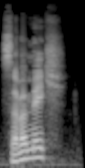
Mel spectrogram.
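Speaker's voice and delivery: loud, high question rising at the end; calling out loudly. Real, not acted. Player checks on silent teammate, loud rising call.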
